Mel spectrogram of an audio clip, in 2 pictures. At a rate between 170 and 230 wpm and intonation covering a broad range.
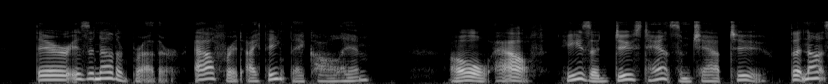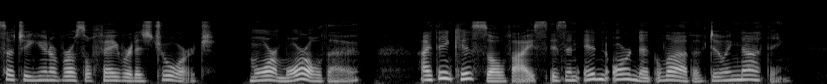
No: average, 150 wpm; wide, 6.1 semitones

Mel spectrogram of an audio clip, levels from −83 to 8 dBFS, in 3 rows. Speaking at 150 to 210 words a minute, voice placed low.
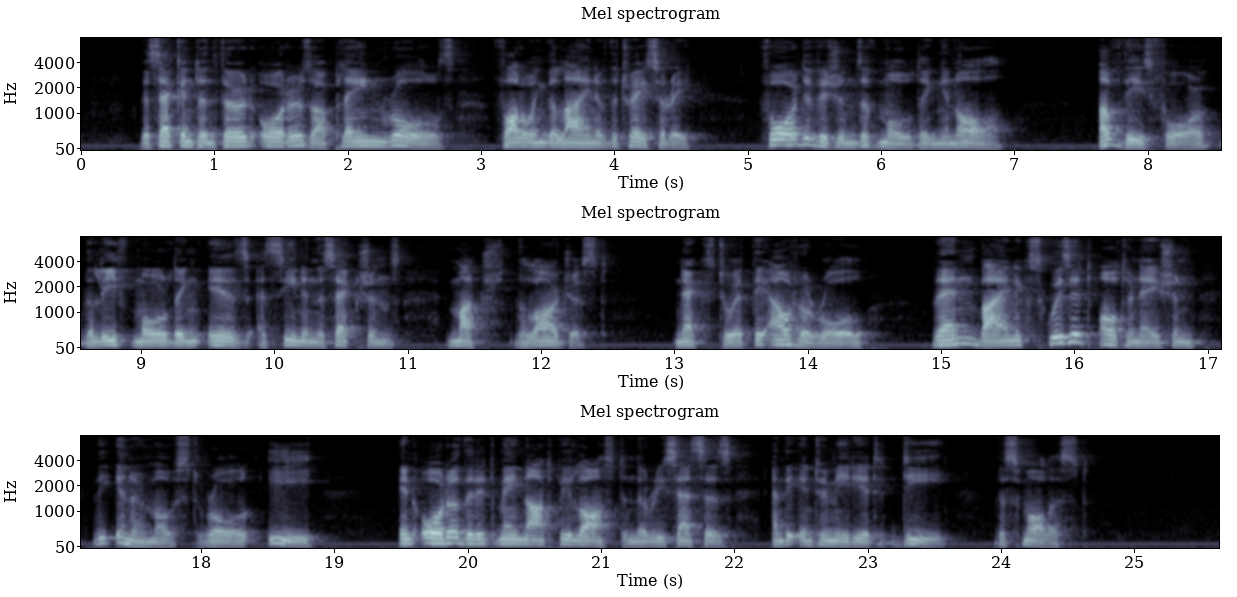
Yes: average, 155 wpm; low, 110 Hz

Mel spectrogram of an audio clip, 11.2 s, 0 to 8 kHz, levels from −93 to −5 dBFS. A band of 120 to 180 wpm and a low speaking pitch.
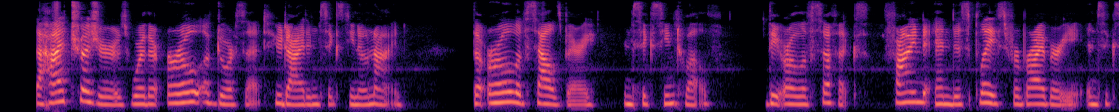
No: average, 155 wpm; high, 220 Hz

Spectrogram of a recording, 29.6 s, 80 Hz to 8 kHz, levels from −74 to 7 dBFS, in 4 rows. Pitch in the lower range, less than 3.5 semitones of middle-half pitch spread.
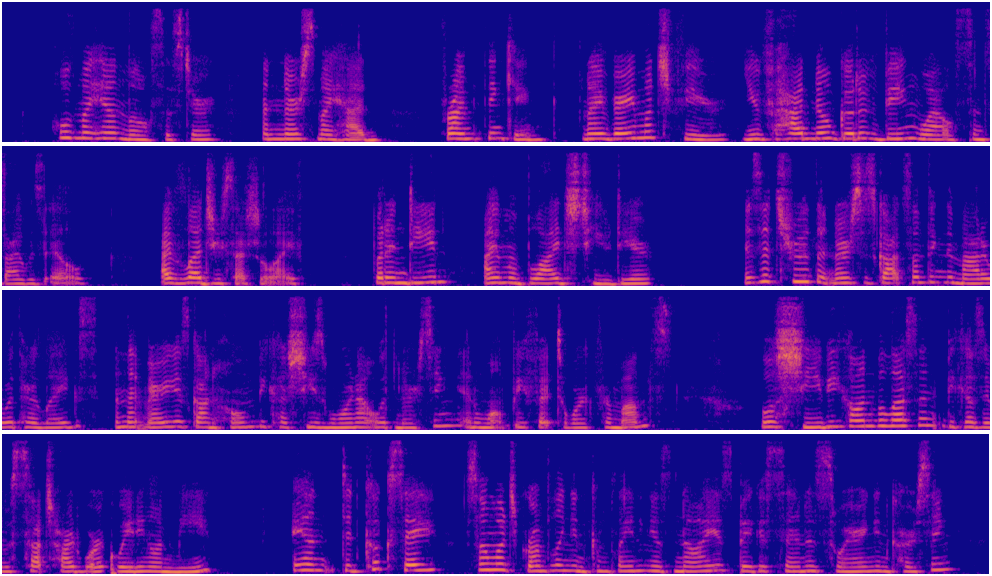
No: very high, 270 Hz; average, 2.8 semitones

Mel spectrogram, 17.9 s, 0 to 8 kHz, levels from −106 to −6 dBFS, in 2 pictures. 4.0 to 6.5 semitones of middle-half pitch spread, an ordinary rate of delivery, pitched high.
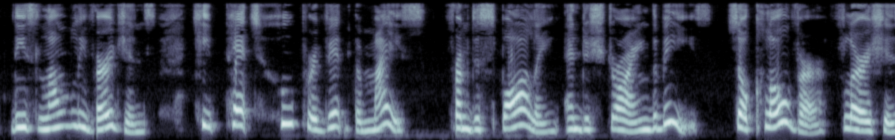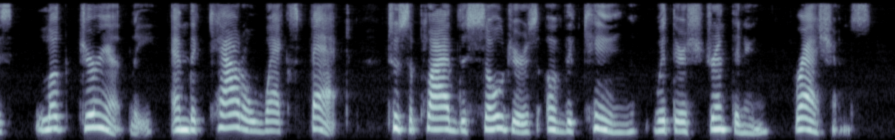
No: average, 4.6 semitones; slow, 115 wpm; high, 235 Hz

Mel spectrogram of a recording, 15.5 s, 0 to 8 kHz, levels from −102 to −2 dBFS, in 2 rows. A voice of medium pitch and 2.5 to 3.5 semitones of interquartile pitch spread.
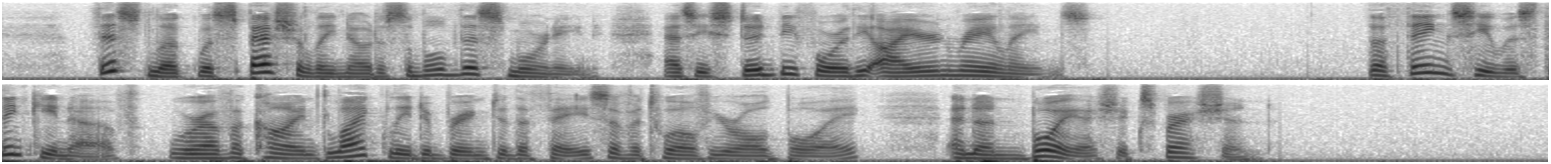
No: medium, 150 Hz; average, 5.2 semitones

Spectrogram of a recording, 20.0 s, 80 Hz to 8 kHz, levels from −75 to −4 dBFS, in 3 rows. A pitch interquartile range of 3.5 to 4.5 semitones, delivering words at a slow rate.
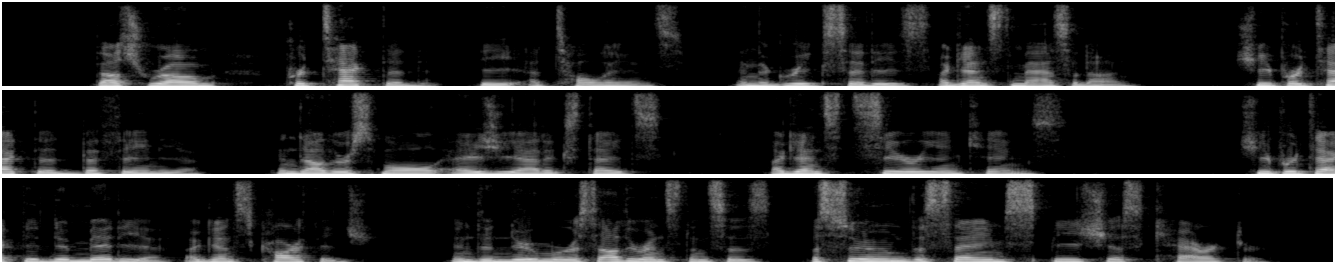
No: average, 2.8 semitones; slow, 115 wpm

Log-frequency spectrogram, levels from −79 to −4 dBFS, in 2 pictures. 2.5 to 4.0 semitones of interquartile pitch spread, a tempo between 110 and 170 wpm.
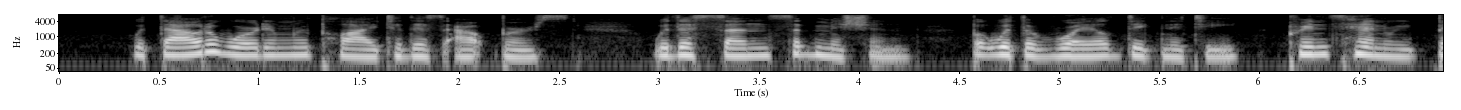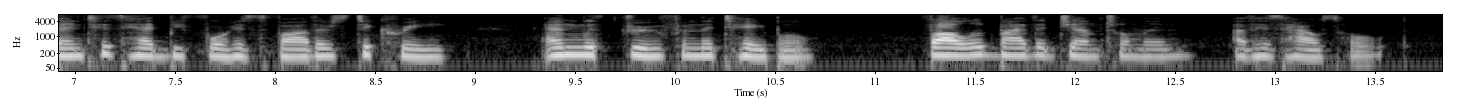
Yes: average, 2.8 semitones; average, 165 wpm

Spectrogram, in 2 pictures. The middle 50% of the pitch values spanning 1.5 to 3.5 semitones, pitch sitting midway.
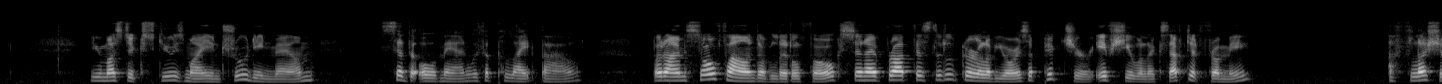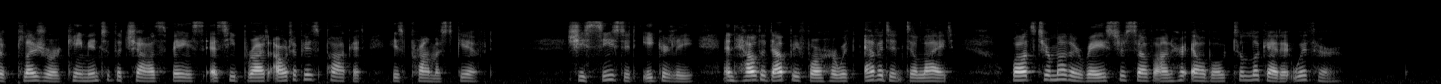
No: average, 4.7 semitones; medium, 170 Hz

